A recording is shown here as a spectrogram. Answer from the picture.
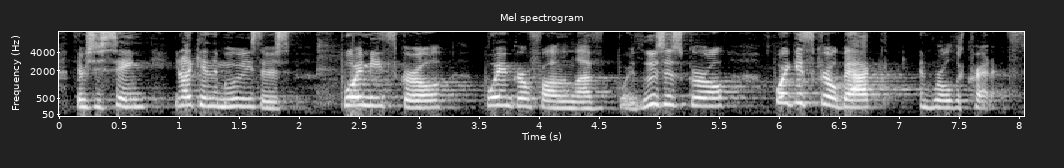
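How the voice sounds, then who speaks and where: The woman's fairly high voice moves at a fairly quick pace, with noticeable background noise behind it. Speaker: pastor. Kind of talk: sermon. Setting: church.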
